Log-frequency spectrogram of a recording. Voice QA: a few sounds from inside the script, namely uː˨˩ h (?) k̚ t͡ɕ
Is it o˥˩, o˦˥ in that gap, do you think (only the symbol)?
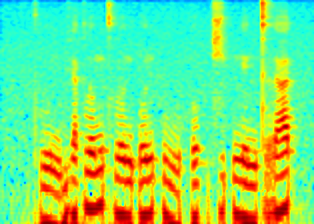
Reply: o˥˩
